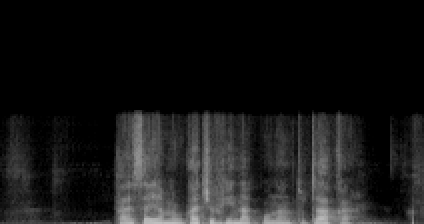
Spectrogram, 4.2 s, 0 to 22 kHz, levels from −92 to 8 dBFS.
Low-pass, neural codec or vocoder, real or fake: 10.8 kHz; codec, 16 kHz in and 24 kHz out, 0.8 kbps, FocalCodec, streaming, 65536 codes; fake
